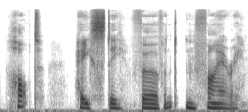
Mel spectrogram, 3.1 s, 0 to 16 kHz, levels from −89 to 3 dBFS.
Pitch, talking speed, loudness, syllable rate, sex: 140 Hz, 95 wpm, -23 LUFS, 3.1 syllables/s, male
